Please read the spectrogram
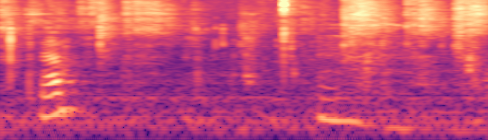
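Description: Close-up mouth sounds of chewing a chocolate pie, soft wet clicks, with a short hummed "mm" near the end.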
